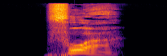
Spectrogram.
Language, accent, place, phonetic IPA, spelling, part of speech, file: German, Germany, Berlin, [ˈfoːɐ̯], vor-, prefix, De-vor-.ogg
- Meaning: 1. pre- (denotes primarily that something is before or in front of another thing or higher in a hierarchy) 2. Separable verbal prefix indicating a presentation or performance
